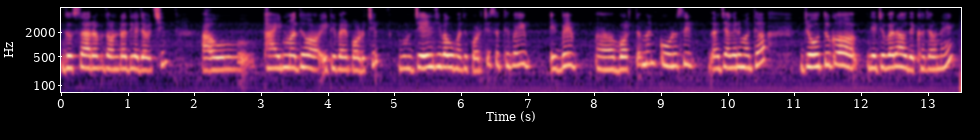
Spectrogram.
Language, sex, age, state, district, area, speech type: Odia, female, 18-30, Odisha, Ganjam, urban, spontaneous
